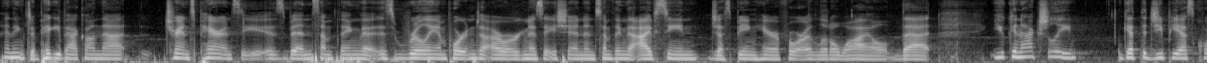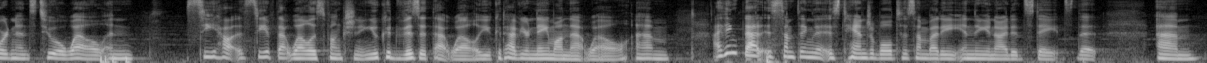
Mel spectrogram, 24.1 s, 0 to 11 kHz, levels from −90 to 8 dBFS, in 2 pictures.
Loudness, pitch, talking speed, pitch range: -21 LUFS, 170 Hz, 195 wpm, 160-190 Hz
